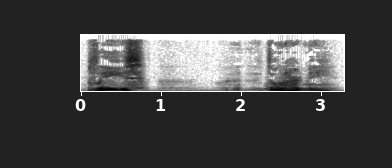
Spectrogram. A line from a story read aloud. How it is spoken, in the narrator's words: After a silence, he croaks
